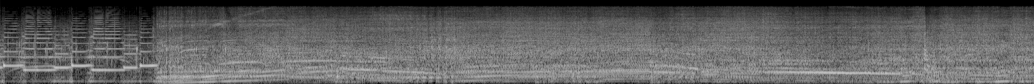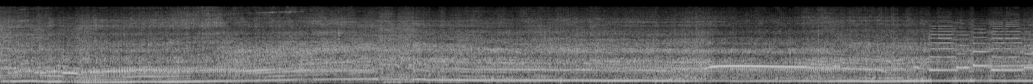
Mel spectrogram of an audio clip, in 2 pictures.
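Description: A demolition derby car's engine revving hard, starting about a second and a half in. Its pitch climbs and falls again and again, then holds steadier for the last several seconds.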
